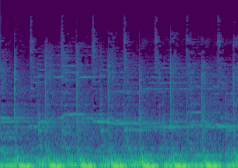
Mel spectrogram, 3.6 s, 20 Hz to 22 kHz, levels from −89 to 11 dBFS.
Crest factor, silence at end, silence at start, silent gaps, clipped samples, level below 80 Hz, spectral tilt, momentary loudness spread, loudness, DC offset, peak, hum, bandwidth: 10 dB; 0 s; 0 s; none; under 0.1%; -20 dBFS; -7 dB/octave; 2 LU; -23 LUFS; under 0.1%; -10 dBFS; none; 7.6 kHz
